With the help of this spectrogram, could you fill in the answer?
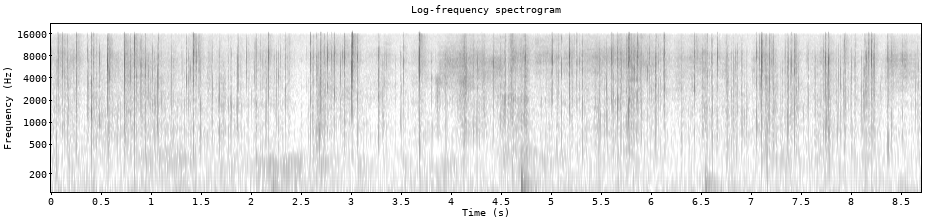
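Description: A shower curtain with a red sunburst pattern, packed in a clear plastic bag with a grommet, is crinkled along the top by fingernails and then squeezed with both hands. Dense, bright plastic crinkling and crunching crackles continuously over a faint low rumble, with short sharp snaps scattered throughout.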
